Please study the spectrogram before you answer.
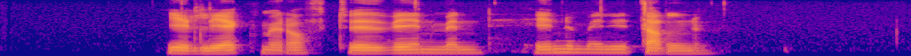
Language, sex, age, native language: Icelandic, male, 20-29, Icelandic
